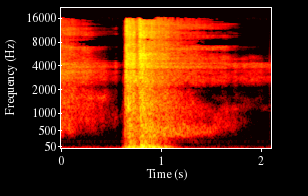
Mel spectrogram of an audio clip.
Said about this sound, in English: That's a little storm sound for us.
